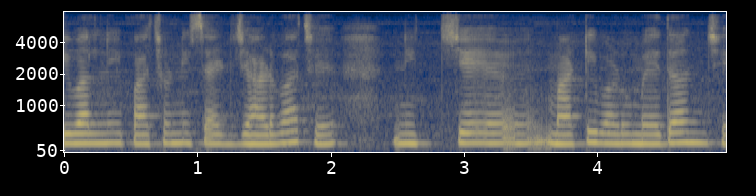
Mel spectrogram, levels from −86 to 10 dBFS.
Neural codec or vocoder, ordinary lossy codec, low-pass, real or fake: none; none; 7.2 kHz; real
